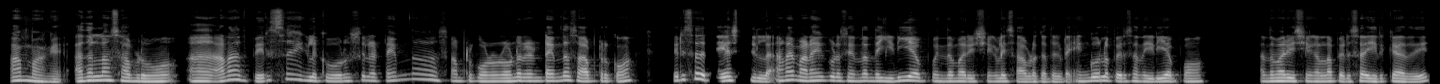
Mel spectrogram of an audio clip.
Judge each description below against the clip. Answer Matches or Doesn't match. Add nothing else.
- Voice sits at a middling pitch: Matches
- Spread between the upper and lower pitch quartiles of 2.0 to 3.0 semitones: Doesn't match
